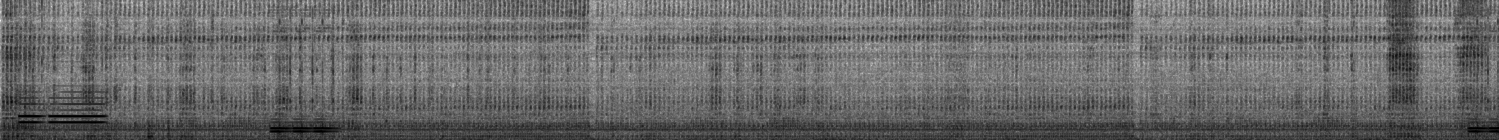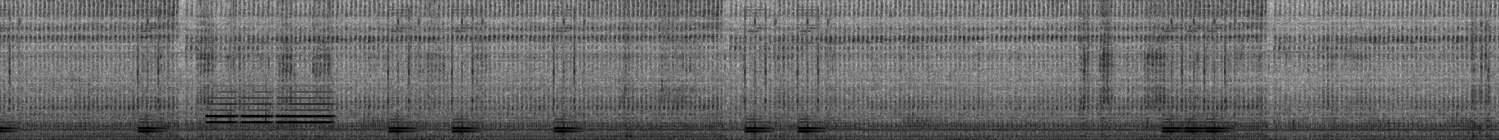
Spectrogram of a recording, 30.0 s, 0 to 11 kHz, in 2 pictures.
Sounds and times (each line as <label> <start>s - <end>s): jerky jalopy with sputters 0.0s - 10.2s
jerky jalopy with sputters 10.8s - 23.4s
horn 16.4s - 18.4s
jerky jalopy with sputters 25.2s - 29.9s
